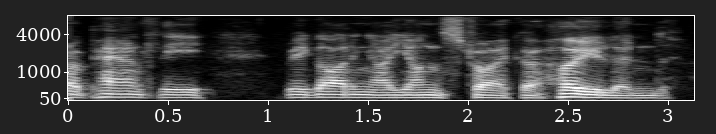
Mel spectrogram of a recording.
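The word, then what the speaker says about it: Haaland: regarding our young striker Holland Holland we're gonna we're gonna teach you how to say the name hey learned how can we do it no it's no no D at the end okay Dan then follow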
